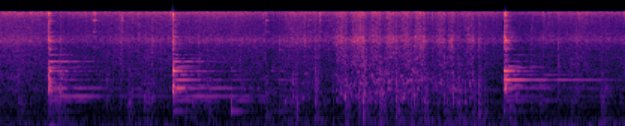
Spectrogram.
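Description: Steel ladle stirring and scraping a sautéing onion-tomato masala in a stainless steel pan, knocking the pan rim three times with sharp ringing clinks. A faint sizzle of the frying masala runs underneath.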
